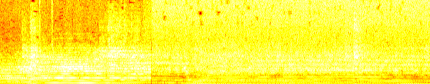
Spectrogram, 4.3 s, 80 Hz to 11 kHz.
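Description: A producer's beat, with steady bass and melodic parts, played through Guitar Rig 7 Pro effect presets. About a second and a half in, the sound switches to a different, grittier preset and a steady hiss comes in over the music.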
